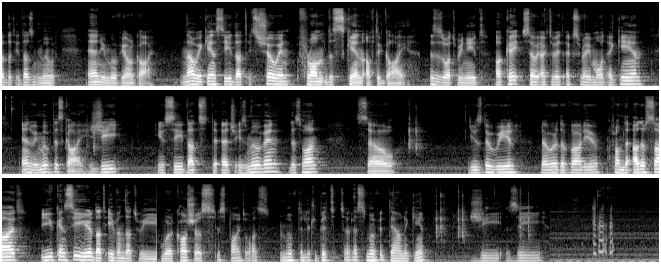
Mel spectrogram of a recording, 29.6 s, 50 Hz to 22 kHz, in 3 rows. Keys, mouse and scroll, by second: 4.3 click, 4.6 middle click, 6.2 middle click, 8.1 click, 8.6 middle click, 9.8 click, 11.1 g, 15.8 g, 18.9 middle click, 19.4 click.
